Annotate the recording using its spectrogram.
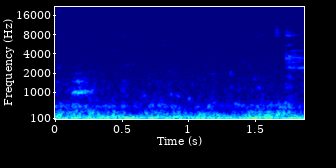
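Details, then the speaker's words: Abdominal assessment demonstration, stethoscope auscultation of four quadrants, here left lower quadrant, listening every 5 to 20 seconds: low rumble with a faint brief gurgle; normal bowel sounds. "so we listen for update vowel sounds for every 5 to 20 seconds so starting with the right lower quarter here right upper quadrant and the left upper quadrant and the last lower quadrant"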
